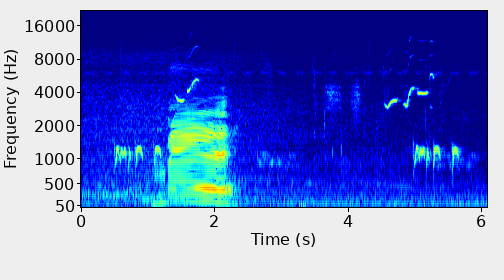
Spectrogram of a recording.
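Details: Cow wandering in a village field, calling its companions to come back to the pen. One loud, rich, sustained moo of about a second, with short chirps and whistles from birds before and after.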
